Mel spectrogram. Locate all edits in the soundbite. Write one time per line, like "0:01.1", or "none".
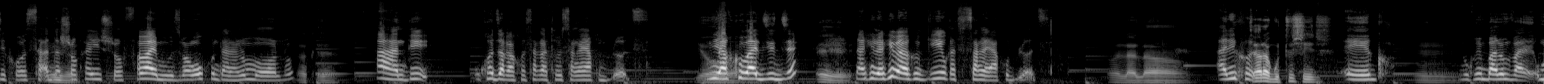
0:01.4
